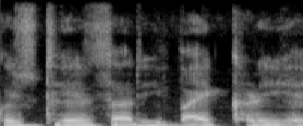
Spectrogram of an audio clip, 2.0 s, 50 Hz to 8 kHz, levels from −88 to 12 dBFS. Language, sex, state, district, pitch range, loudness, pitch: Hindi, male, Uttar Pradesh, Lucknow, 85-100 Hz, -15 LUFS, 95 Hz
